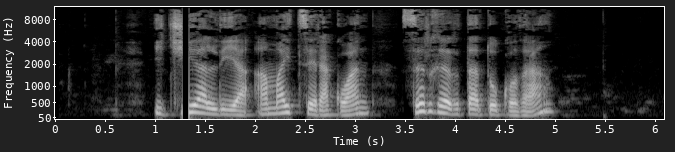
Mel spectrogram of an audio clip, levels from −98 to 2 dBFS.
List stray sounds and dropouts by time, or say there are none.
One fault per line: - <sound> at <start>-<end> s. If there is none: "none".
- dropout at 1.3-1.3 s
